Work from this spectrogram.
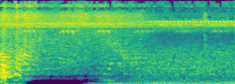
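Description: Angry bees buzz around a farm beekeeper dusting the hive with powdered sugar, a steady close insect drone with a brief lull before the buzzing swells again.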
